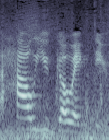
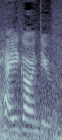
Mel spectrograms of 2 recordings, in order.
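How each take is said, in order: First: It is said at a slow pace. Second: It is said at a fast pace.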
